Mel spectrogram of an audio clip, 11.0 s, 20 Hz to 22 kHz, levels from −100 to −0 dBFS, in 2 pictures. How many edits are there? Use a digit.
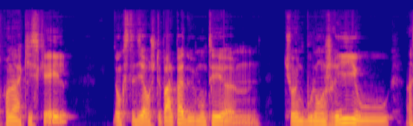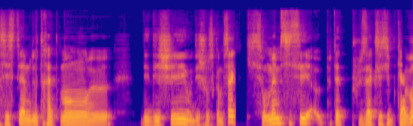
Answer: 1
